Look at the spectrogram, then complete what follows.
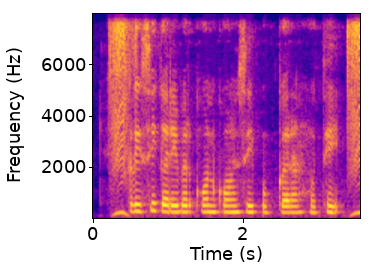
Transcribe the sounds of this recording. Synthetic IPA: kɾɪsikəɾeːbəɾkɔːnkɔːnseʊpkəɾəɽ̃ɦoːt̪ɦeː

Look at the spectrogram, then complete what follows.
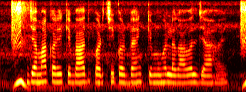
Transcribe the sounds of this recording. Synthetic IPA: d͡ʒəmakəɾekebad̪pəɾt͡ʃipəɾbɛ̃ŋkːemuɦəɾləɡawəld͡ʒaɦəj

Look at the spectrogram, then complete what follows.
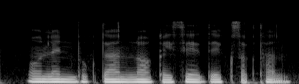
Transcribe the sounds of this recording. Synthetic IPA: ɔnlajnbʱukd̪anlɔkəjsed̪ek̚sɐk̚t̪ʰɐn

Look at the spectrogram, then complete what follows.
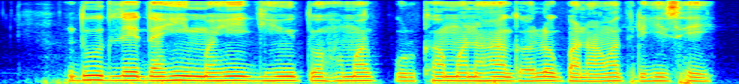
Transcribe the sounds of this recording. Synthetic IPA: d̪uːd̪led̪əɦĩmɐɦĩɡʱĩũt̪oɦɐmaɾpuɾkʰamɐnɦãɡʱɐlok̚bɐnaːʋət̪ɾəɦiseː

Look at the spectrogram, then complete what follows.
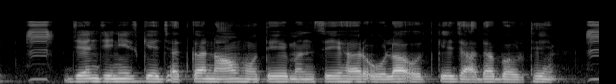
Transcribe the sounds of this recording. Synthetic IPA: d͡ʒɛːnd͡ʒɪniːsked͡ʒɐt̪kanaːmɦoːt̪emə̃nseɦɐɾoːlaʔʊt̪ked͡ʒjaːd̪abəʊɾt̪ʰẽː

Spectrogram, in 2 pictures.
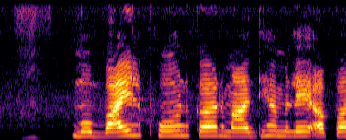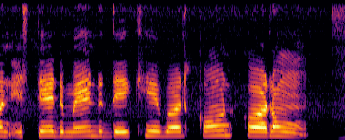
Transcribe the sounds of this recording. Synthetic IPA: mobailpʰonkəɾmad̪ʱjəmleʔəpənisʈeʈmeɳʈd̪ekʰebəɾkɔnkəɾəũ

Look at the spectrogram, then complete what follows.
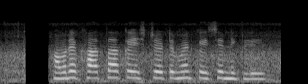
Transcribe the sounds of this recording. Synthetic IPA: ɦɐmɾekʰaːt̪akaisʈeːʈmẽɳʈ̚kɐisenɪkliː

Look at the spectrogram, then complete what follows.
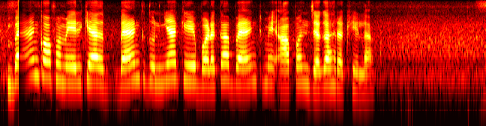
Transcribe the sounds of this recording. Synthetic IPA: bɛ̃ːŋkɔːfɐmeːɾɪkabɛ̃ːŋkd̪ʊnijakebɐɽkabɛ̃ːŋkmẽʔaːpənd͡ʒɐɡəɦɾɐkʰeːlaː

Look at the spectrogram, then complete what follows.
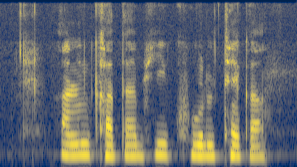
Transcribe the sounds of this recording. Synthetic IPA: alinkʰat̪abʱikʰuːlt̪ʰeka

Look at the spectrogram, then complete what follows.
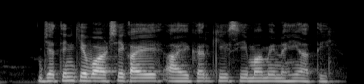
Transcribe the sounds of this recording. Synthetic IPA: d͡ʒɐt̪ɪnkeʋaːɽsekaːeaːekəɾkisiːmamẽnɐɦĩaːt̪iː

